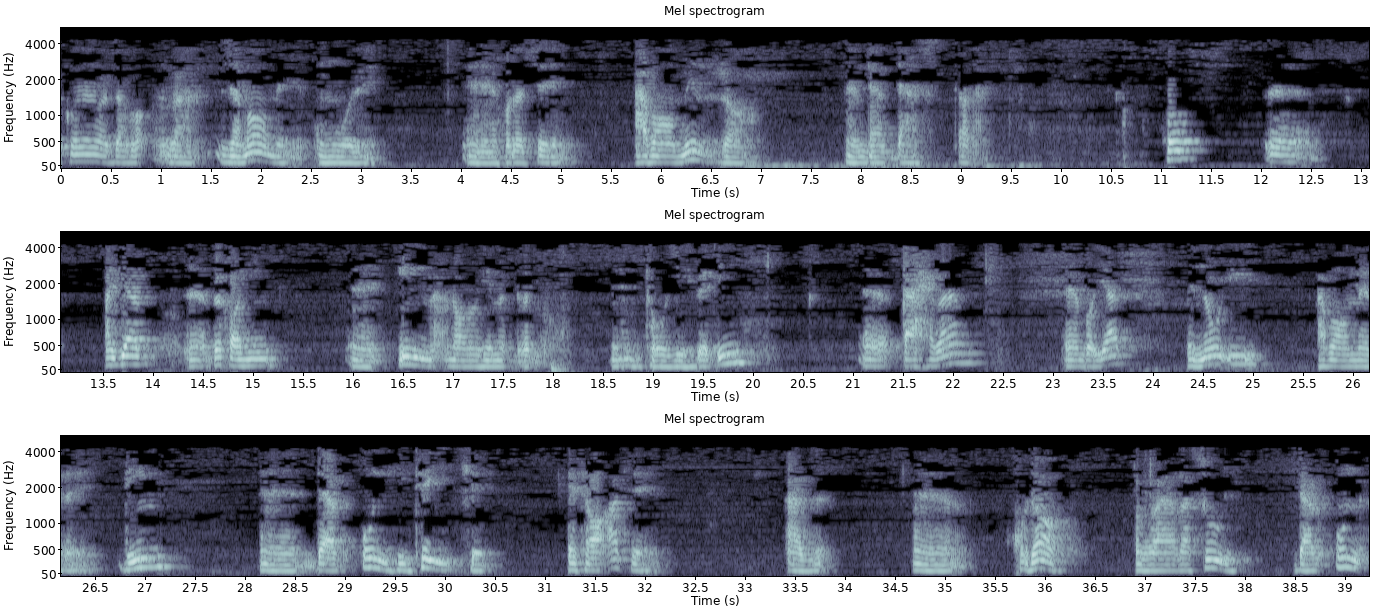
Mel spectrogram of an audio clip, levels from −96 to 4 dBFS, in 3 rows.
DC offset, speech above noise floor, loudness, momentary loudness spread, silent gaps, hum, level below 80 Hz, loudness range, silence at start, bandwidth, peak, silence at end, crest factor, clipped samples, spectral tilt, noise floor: under 0.1%; 35 dB; -21 LUFS; 19 LU; none; none; -48 dBFS; 5 LU; 0 s; 4.5 kHz; -4 dBFS; 0 s; 18 dB; under 0.1%; -11.5 dB/octave; -55 dBFS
